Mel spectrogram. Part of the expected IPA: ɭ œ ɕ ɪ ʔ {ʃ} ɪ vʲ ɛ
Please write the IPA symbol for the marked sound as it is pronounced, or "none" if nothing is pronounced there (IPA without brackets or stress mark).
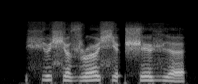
ʃ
